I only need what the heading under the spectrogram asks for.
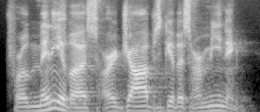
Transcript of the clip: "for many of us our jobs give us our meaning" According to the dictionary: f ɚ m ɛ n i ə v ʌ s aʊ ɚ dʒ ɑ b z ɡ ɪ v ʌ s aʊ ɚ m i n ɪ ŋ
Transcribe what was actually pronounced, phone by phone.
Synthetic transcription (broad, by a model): f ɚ m ɛ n i ə v ʌ s aʊ ɚ dʒ ɑ b z ɡ ɪ v ʌ s aʊ ɚ m i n ɪ ŋ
